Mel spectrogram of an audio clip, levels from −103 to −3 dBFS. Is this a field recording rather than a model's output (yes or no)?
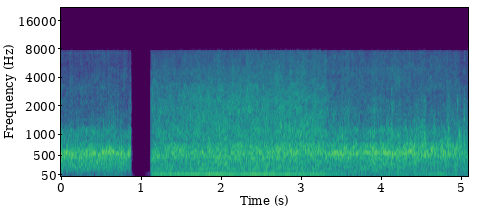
no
